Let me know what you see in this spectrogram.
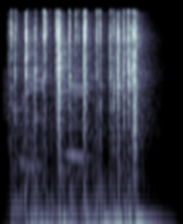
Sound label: Playing Cards Shuffling Cards Flipping Onto Table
